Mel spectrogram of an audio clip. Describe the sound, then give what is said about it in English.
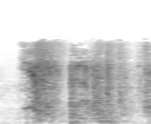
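A locked door being forced open: two heavy crashing impacts about half a second apart, each trailing into loud rattling, splintering noise that continues to the end. “She's giving. She's giving away.”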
